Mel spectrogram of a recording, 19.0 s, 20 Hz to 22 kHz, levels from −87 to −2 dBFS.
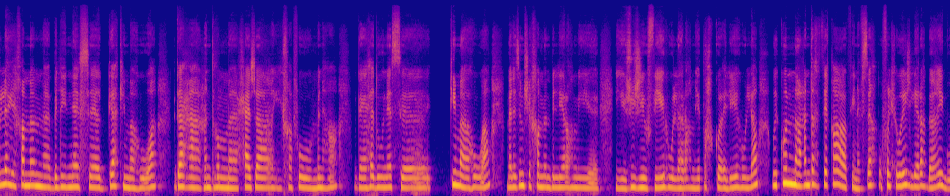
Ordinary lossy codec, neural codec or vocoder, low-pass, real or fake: none; codec, 44.1 kHz, 2.6 kbps, DAC; 19.8 kHz; fake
